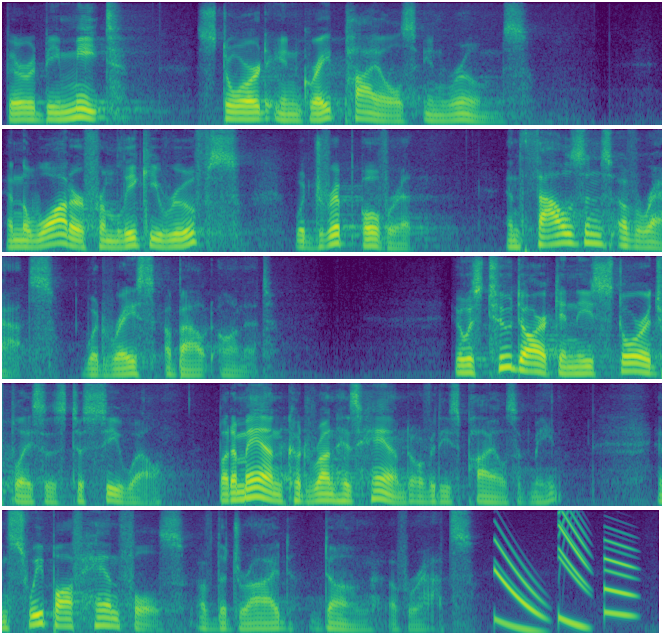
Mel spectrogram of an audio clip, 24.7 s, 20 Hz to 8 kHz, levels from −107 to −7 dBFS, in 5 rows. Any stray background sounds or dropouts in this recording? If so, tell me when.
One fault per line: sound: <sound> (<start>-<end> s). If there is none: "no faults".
sound: chirp (23.5-24.6 s)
